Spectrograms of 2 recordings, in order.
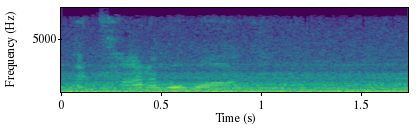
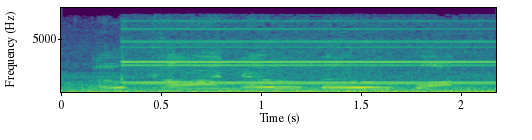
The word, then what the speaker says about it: Oconomowoc: Economawalk? I think so. Somebody in chat tell me how to say that town. I'm looking at chat right now. Somebody tell me. How do you say that? Oconomowoc.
